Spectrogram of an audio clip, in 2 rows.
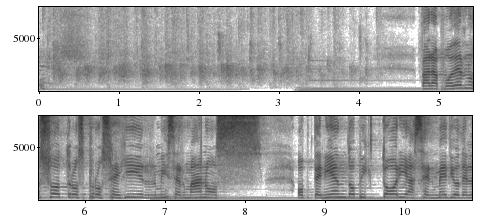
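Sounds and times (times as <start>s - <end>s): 
audience applauding: 0.0s - 4.4s
speech: 4.8s - 8.0s, 8.7s - 10.8s.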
